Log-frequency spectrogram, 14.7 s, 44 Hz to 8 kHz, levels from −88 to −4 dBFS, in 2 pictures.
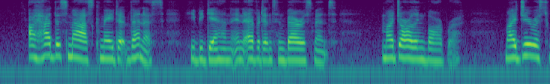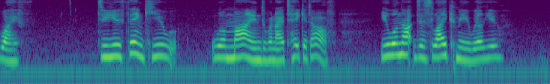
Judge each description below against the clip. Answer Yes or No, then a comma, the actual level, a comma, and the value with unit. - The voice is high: Yes, high, 220 Hz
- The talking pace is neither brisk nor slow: Yes, average, 145 wpm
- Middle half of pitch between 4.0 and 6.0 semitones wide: No, average, 3.3 semitones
